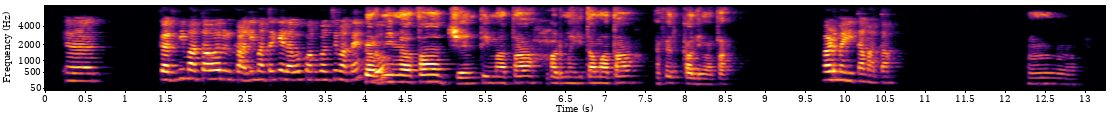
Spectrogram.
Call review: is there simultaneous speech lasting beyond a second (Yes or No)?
No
